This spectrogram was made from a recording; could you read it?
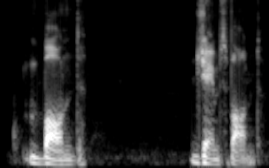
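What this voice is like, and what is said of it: Attempted Scottish accent, sounds British. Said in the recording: “best Scottish accent in memory of Sean Connery ... That's pretty good. ... No, that sounded British.”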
